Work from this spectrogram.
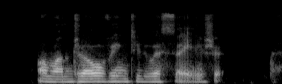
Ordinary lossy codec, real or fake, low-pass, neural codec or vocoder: Opus, 24 kbps; fake; 10.8 kHz; codec, 24 kHz, 3 kbps, HILCodec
